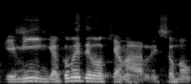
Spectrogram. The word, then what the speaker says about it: Geminga: con le parole eccetera questo gen inga letto con alla tedesca diventa gaming a perché i tedeschi gec la pronunciano sempre duri e e quindi gaming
